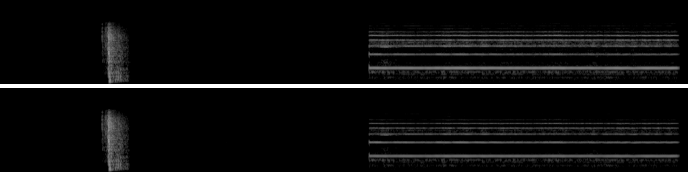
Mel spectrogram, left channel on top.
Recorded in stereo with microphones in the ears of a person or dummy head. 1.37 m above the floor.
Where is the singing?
I don't hear singing.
